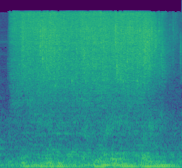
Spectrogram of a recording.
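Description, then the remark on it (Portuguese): A kitchen tap runs steadily into a sink while dishes are washed, a continuous rush of water that starts abruptly and holds at an even level for a few seconds, with no voices. “Então quando eles falarem, ah, se dá triste, vai lavar uma louça, vá, é bom.”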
